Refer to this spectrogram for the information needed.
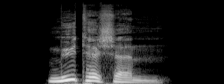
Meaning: strong dative masculine/neuter singular of mythisch
- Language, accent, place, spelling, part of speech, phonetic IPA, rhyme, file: German, Germany, Berlin, mythischem, adjective, [ˈmyːtɪʃm̩], -yːtɪʃm̩, De-mythischem.ogg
